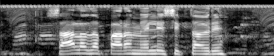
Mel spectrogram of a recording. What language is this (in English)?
Kannada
